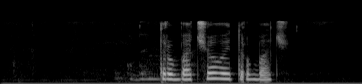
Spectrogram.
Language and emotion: Russian, neutral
